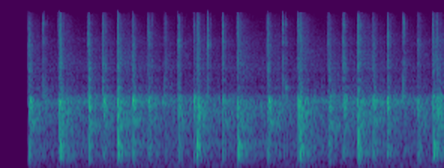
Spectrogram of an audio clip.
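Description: A fast, uneven series of sharp clicks or taps, about five or six a second, starting just after a moment of silence.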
